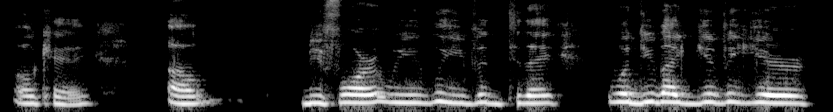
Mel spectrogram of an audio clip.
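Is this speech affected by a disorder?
Yes: cerebral palsy; speech impairment.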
